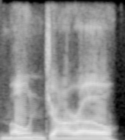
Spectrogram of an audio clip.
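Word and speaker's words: Mounjaro: There's Mjaro, which is actually pronounced Monjaro.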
